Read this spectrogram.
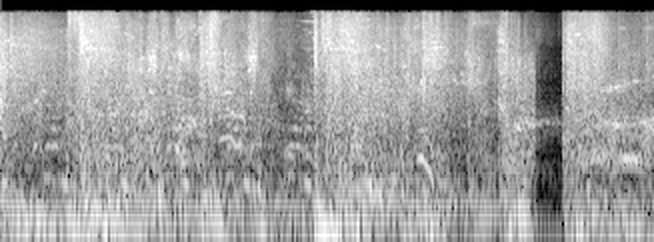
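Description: Magic blasts and weapon hits crackle and boom in a fast video game battle.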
